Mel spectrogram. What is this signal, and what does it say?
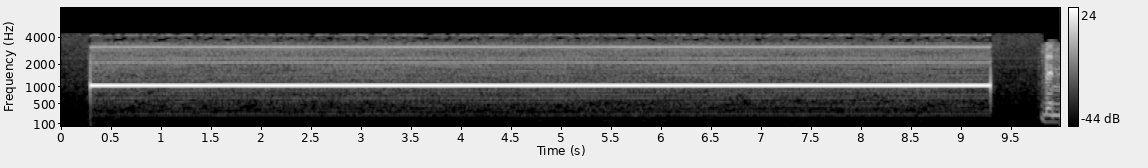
Emergency Alert System (SAME) tones (the 1050 Hz attention tone). It is heard from 0.2 to 9.3 s.
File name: eas / KUSO / KUSO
